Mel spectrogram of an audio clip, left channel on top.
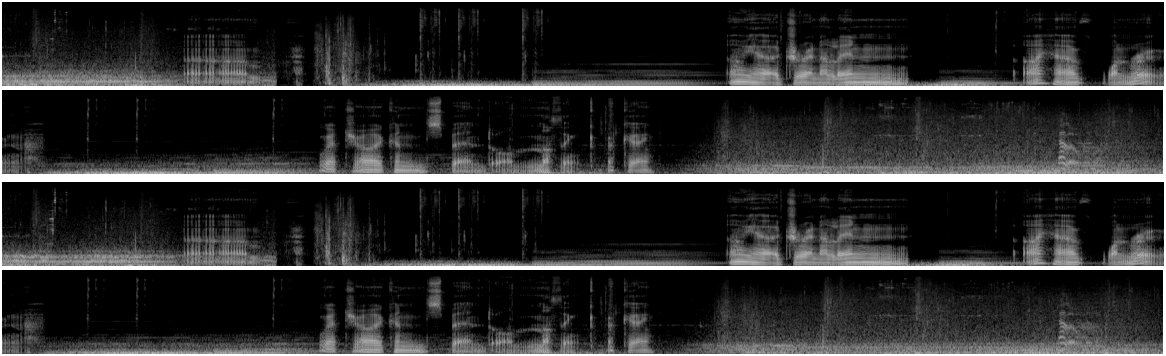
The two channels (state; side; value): normal; both; correlation 0.69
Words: Oh yeah, adrenaline. I have one rune, which I can spend on nothing. Okay. Hello,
